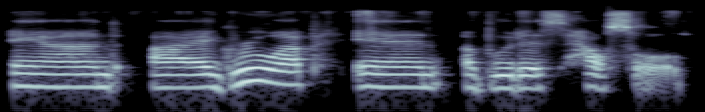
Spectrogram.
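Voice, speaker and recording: A woman presents to a webinar audience in a relaxed, informal way. Her voice sits at an ordinary middle pitch. She thinks aloud, filling pauses with ums and reworking her phrases as she goes. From Taiwan, raised in the United States. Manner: thoughtful, with frequent ums and self-corrections. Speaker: professor giving a webinar presentation.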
